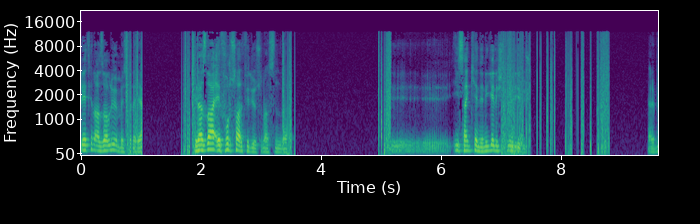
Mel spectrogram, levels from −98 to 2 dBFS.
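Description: Speech, interrupted by an intermittent contact three times: 0.74–1.94 s, 3.35–5.15 s and 6.99–8.79 s. A loose cable or plug opens briefly. The sound drops out for about 0.66 s, 1.4 s and 0.88 s, with crackle at the break edges.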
